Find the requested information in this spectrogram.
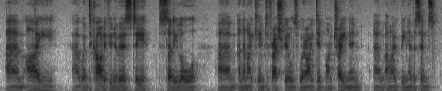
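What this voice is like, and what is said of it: South Welsh accent. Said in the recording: “this is an unusual accent for the podcast ... I'm from South Wales ... I didn't learn this accent at RADA”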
